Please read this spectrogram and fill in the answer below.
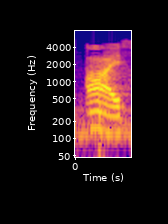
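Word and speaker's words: ice (εἰς): Our denominational friends say that the Greek word EIS, pronounced ice, means because of.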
